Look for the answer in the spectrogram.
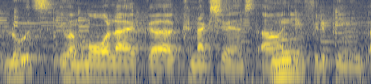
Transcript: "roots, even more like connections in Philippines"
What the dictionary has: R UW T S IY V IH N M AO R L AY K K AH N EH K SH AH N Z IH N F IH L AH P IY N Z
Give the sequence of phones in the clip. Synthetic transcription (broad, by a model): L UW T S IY W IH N M AO L AY K K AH N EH K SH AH N S IH N F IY L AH P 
